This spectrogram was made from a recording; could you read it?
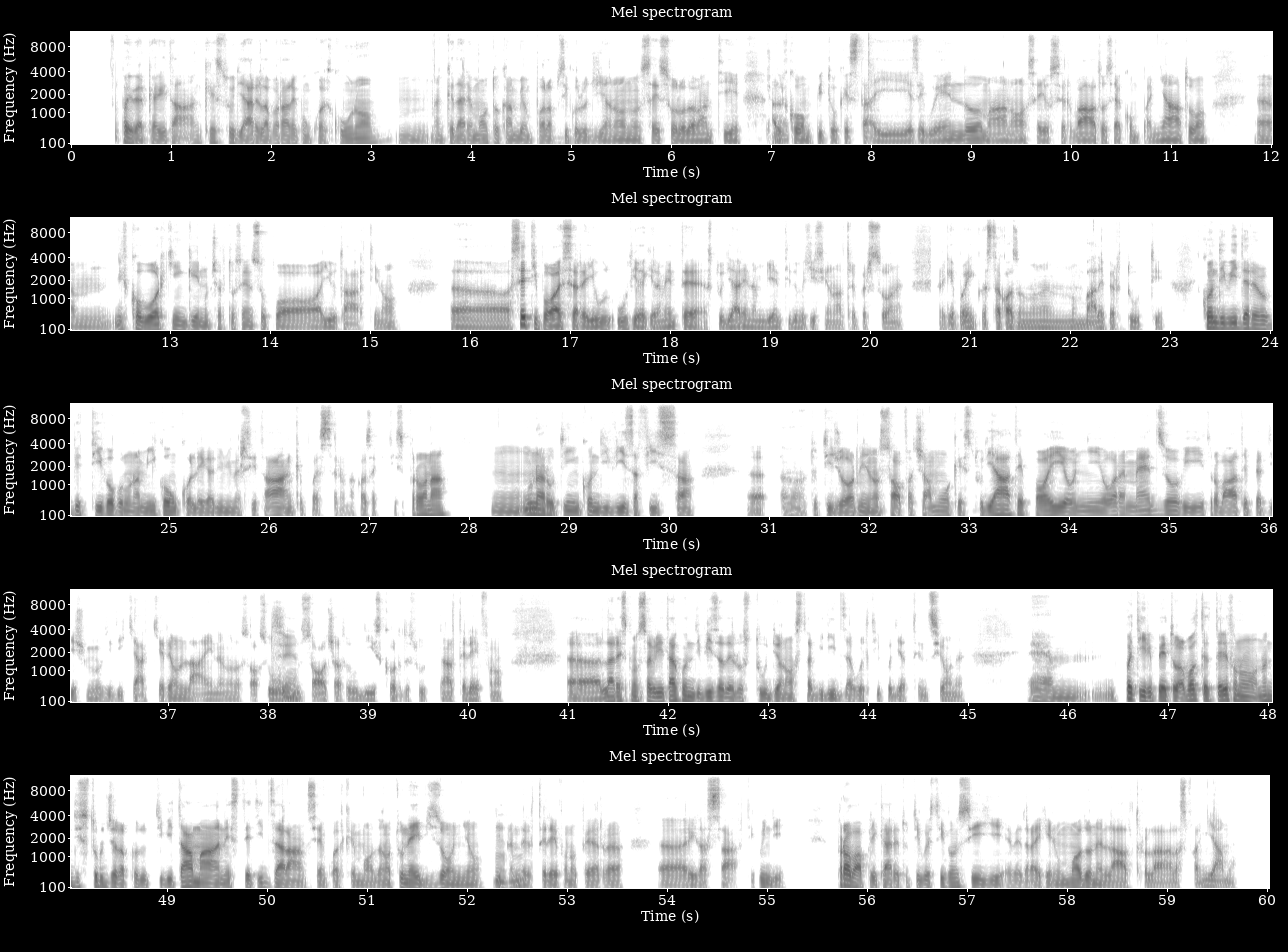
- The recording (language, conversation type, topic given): Italian, advice, In che modo le distrazioni digitali stanno ostacolando il tuo lavoro o il tuo studio?
- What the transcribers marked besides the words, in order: other street noise; other background noise; in English: "co-working"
